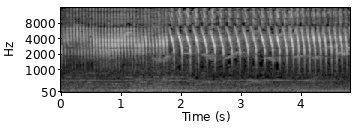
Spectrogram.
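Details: Canary song played to stimulate other canaries to sing. A high buzzy trill breaks into a rapid run of sharp repeated notes, roughly eight per second, over a low steady background hum.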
